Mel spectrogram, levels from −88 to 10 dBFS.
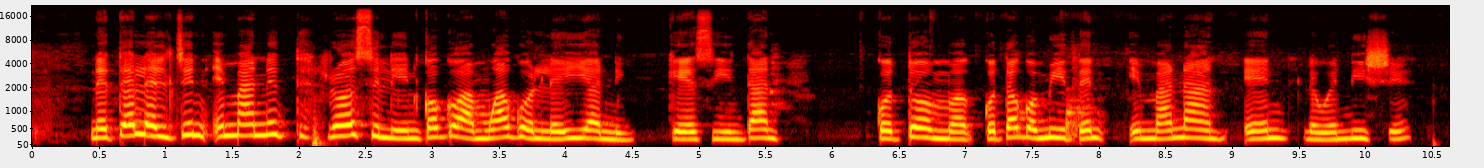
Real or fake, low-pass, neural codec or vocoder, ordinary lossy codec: real; 19.8 kHz; none; none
